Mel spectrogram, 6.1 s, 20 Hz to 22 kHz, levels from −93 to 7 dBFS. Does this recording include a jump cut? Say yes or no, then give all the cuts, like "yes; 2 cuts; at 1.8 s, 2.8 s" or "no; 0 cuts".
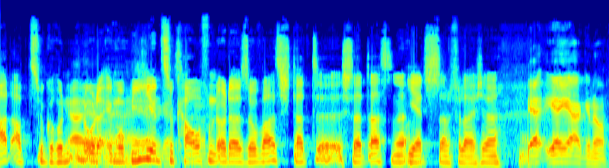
yes; 1 cut; at 4.0 s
